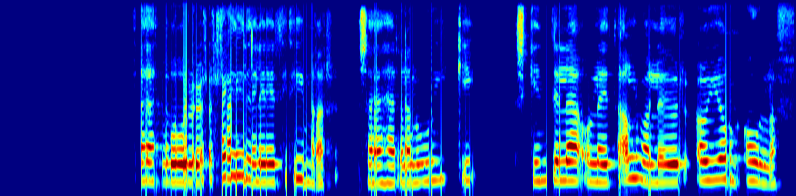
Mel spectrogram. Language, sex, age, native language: Icelandic, female, 20-29, Icelandic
